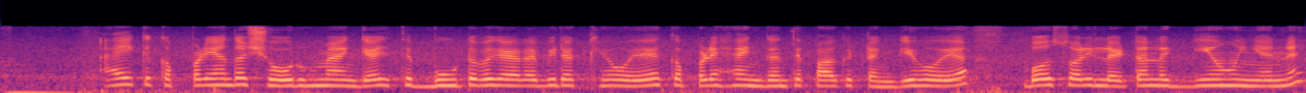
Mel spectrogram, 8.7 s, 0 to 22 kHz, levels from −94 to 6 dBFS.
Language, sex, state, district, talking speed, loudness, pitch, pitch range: Punjabi, female, Punjab, Pathankot, 170 wpm, -14 LUFS, 235 Hz, 225-245 Hz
